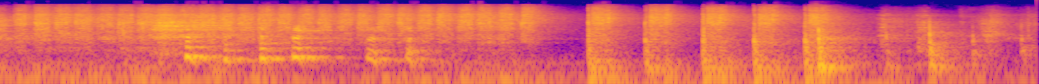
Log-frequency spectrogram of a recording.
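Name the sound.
sanding wood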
